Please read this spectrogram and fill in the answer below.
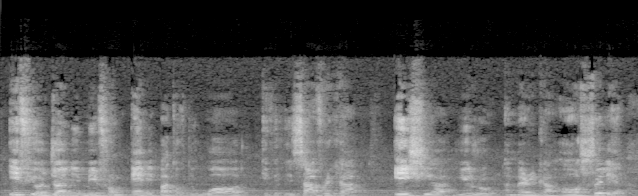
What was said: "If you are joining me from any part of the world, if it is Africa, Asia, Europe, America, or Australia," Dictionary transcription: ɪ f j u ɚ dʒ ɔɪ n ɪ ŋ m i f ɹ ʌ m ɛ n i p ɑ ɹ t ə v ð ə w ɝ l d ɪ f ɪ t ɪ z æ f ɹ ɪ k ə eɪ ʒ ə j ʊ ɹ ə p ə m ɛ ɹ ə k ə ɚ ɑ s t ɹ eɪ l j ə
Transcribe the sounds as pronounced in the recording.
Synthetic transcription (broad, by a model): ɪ f j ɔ dʒ ɔɪ n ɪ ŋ m i f ɹ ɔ m ɛ n i p ɑ t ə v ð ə w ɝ l d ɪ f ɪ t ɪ s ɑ f ɹ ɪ k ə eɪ ʃ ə j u ɹ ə p ə m ɛ ɹ ə k ə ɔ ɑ s t ɹ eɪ l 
